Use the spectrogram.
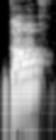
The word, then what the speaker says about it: Gauff: wanted to say that Coco Gauff, was it Golf? Gaff? Yeah, golf. However you pronounce her last name.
